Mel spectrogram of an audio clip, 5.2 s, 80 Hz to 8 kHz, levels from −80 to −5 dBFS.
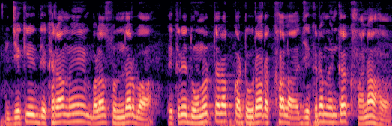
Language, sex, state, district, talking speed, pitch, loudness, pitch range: Hindi, male, Bihar, Darbhanga, 195 wpm, 170 Hz, -15 LUFS, 150-180 Hz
